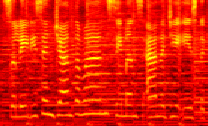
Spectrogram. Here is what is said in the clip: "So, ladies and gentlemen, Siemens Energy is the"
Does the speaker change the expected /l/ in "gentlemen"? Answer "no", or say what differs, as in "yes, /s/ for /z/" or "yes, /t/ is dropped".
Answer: yes, /l/ is dropped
